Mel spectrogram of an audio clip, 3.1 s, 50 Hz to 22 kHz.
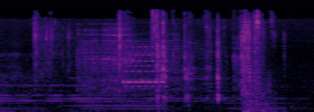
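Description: A telephone rings in the survival horror game Resident Evil 7, repeated tonal rings mixed with thuds and clunks in a quiet game scene.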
